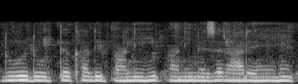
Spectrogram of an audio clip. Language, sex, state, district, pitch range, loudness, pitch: Hindi, female, Jharkhand, Ranchi, 175-185 Hz, -14 LUFS, 180 Hz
